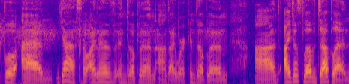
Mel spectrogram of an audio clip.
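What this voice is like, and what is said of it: South Dublin Irish accent. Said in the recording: “as you can tell by my accent, I do live in Dublin, south side.”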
